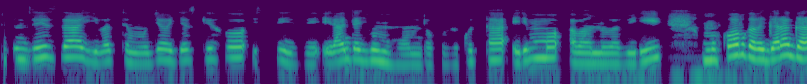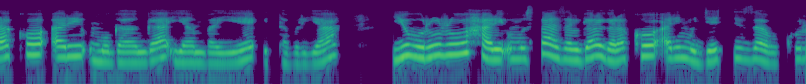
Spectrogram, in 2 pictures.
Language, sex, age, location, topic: Kinyarwanda, female, 50+, Kigali, health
